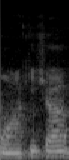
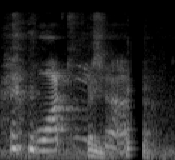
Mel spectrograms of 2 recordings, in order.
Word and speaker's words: Waukesha: You say Waukesha? Yeah. Why do you just say it like that? Waukesha, sorry. It's like a suburb of Milwaukee. It's like you forgot. Waukesha. A lot of people say it Waukesha.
